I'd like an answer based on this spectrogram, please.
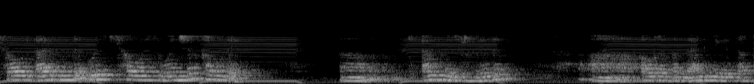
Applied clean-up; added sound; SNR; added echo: none; Telephone; 16 dB; reverberation time 1.3 s.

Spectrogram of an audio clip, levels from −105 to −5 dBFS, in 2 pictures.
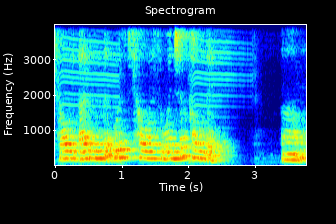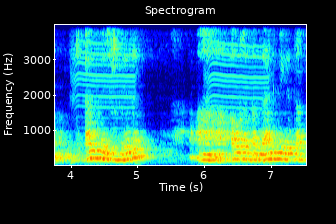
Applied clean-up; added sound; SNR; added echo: neural separator model SepFormer DNS4.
